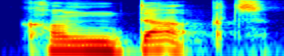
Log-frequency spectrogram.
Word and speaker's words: conduct: your conduct how you conduct yourself so if you're listening carefully you may have noticed the stress change on the word when it's a verb the second syllable is stressed conduct please conduct yourself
